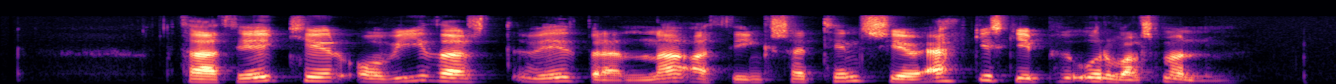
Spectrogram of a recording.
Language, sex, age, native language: Icelandic, male, 40-49, Icelandic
